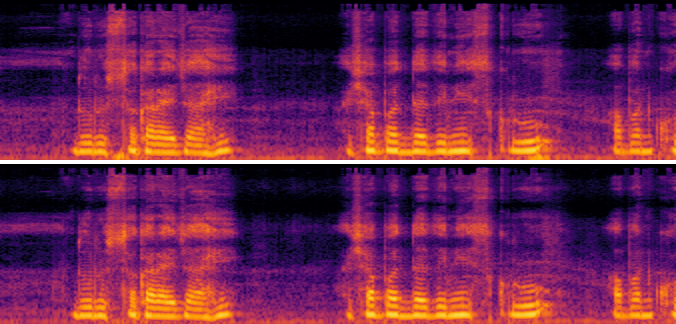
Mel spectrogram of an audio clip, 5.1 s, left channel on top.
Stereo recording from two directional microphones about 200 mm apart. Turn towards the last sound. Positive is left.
turn(degrees=5)  # may be behind; listen again after turning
